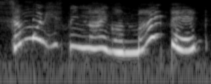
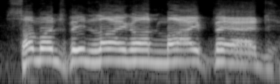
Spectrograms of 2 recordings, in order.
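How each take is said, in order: First: It is squeaked in a tiny, high voice. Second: It is roared in a deep, gruff voice.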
